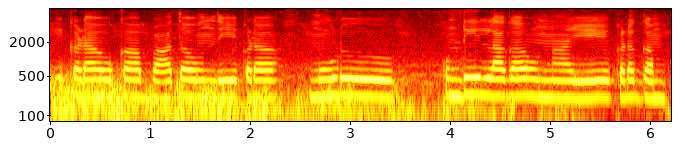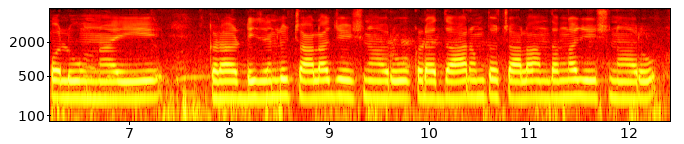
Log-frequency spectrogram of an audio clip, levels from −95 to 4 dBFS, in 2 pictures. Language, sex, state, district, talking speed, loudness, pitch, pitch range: Telugu, female, Andhra Pradesh, Anantapur, 100 wpm, -15 LUFS, 210 Hz, 205-220 Hz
